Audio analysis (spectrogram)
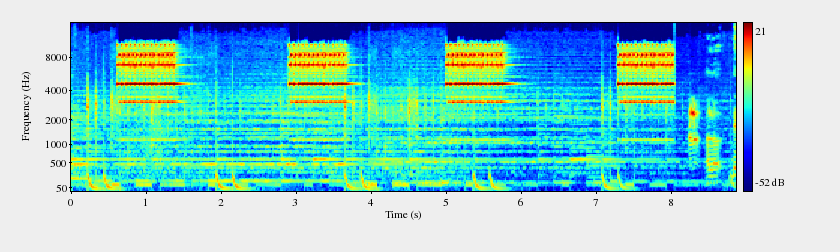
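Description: A telephone bell rings in four repeated bursts, each lasting about a second, over a steady bed of dramatic background music and some speech-like sound.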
